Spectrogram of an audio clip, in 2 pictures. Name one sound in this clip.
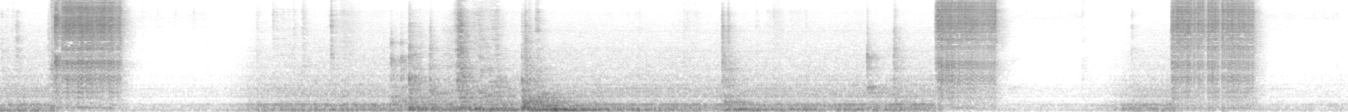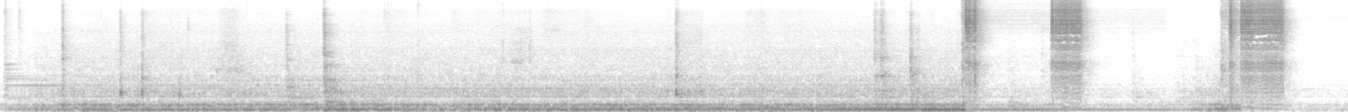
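An arc welder crackles and buzzes in short bursts.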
